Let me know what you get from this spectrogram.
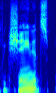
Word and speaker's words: M'Cheyne: Another plan that I've used in the past is called the McShane plan. I think it's pronounced McShane. It's spelled M'Cheyne.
